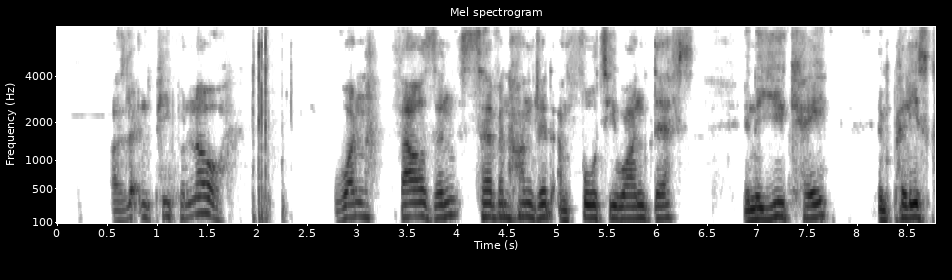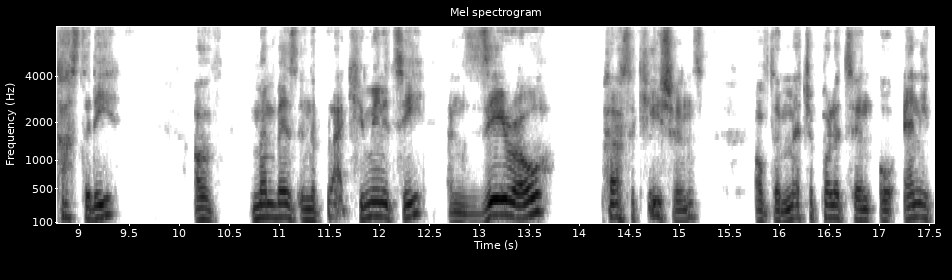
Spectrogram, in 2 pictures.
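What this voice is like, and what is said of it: Hoarse, strained voice. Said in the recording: “My throat is a bit, you can hear my voice probably. My voice is a bit gone from shouting”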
